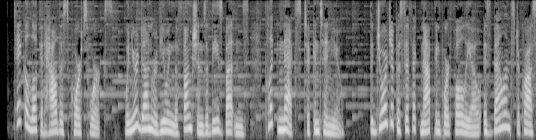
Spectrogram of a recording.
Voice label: American Female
